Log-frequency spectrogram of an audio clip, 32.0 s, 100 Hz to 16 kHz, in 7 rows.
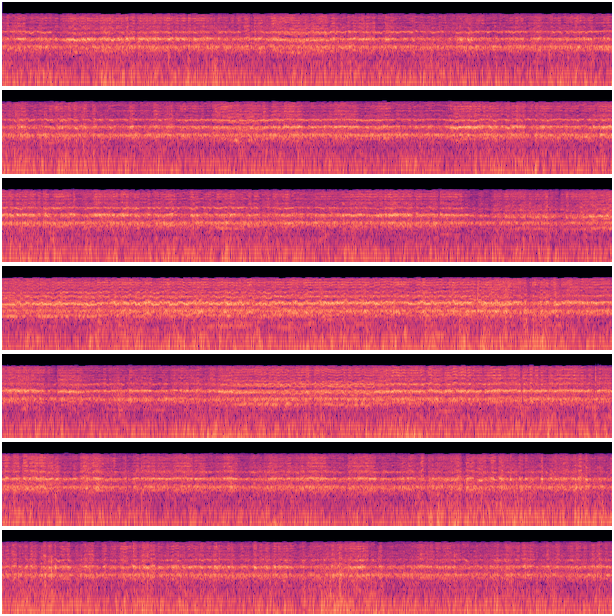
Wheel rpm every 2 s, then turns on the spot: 230, 230, 240, 230, 230, 240, 210, 200, 200, 230, 220, 240, 230, 230, 230, 240.
none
